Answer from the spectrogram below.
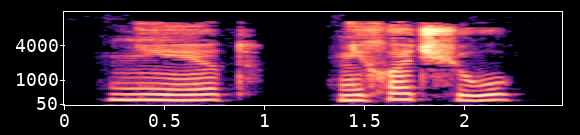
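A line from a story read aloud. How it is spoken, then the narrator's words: Sad. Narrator (Russian): печально сказал Лукас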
